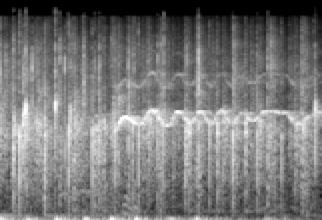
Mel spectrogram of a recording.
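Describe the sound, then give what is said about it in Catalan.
Applause from a gathered group, sharp individual hand claps clearly audible within a lively, fairly loud stream of clapping that stays energetic throughout with frequent crisp peaks. “I fora aplaudiment.”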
